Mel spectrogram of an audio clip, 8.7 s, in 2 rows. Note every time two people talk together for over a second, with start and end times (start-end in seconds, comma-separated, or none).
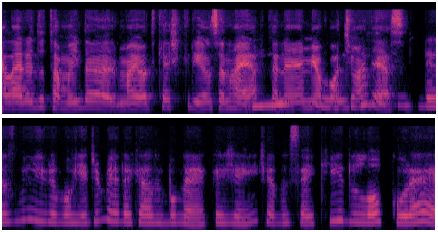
2.4-4.1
